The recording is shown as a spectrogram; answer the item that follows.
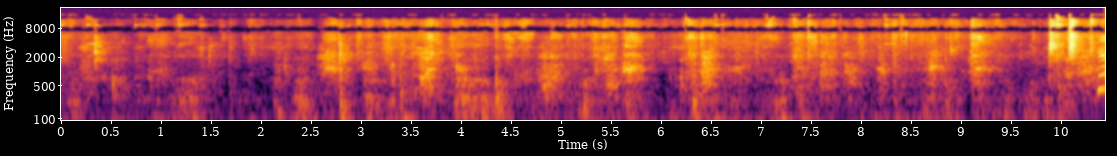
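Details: White Boxer dog fussing over his new bone-shaped ID tag indoors, giving repeated soft whimpers and breathy panting in uneven bursts, with rustling and handling noises throughout.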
